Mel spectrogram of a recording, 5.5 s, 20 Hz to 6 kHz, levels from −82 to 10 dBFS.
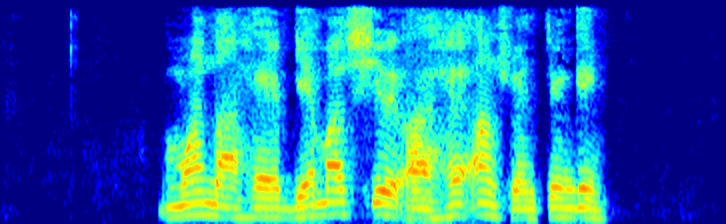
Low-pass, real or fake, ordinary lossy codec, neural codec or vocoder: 5.4 kHz; fake; AAC, 32 kbps; codec, 44.1 kHz, 2.6 kbps, DAC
